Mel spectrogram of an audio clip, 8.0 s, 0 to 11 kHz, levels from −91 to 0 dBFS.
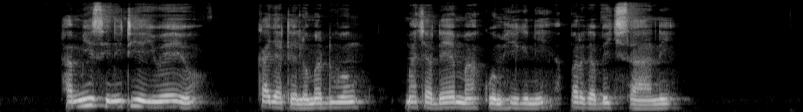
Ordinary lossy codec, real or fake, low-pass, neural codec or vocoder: none; real; 9.9 kHz; none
